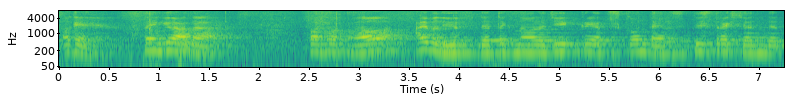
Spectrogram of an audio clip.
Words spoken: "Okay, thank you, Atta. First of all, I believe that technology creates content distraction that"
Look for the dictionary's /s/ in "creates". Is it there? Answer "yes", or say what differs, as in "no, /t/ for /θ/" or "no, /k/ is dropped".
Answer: yes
